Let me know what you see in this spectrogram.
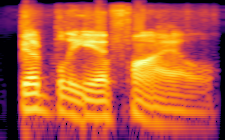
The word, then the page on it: Bibliophile: American English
